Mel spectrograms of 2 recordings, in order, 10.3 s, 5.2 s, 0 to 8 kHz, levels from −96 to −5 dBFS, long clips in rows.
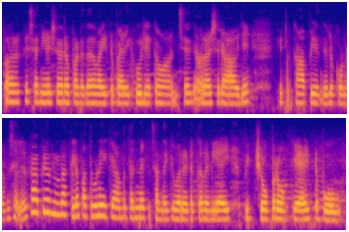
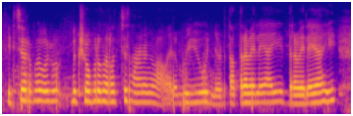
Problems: background conversations at intervals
